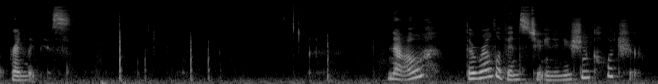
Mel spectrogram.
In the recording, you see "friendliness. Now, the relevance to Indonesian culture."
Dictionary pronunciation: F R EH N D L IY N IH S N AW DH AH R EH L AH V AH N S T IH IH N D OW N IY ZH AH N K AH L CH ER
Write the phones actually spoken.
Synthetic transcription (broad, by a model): F R EH N D L IY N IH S N AW DH AH R EH L AH V AH N S T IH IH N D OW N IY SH N K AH L CH ER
